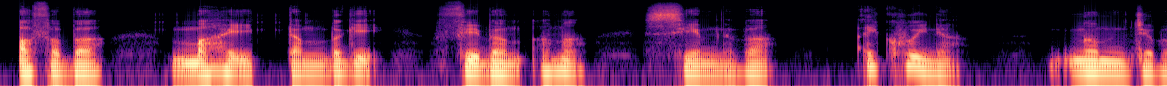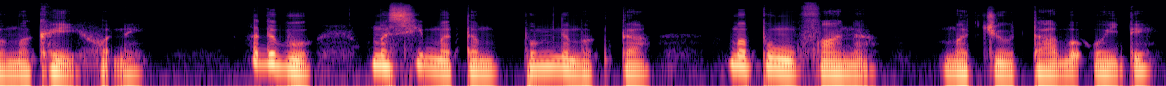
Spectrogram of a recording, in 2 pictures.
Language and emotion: Manipuri, sad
